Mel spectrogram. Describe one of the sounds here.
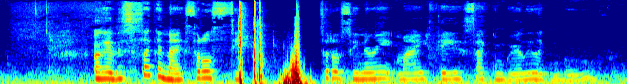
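A young woman talks close to the microphone with animation.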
